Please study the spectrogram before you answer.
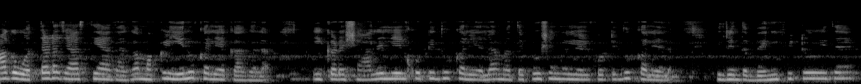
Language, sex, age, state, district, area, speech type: Kannada, female, 18-30, Karnataka, Bellary, rural, spontaneous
